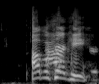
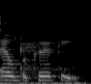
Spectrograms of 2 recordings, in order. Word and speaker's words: Albuquerque: Albuquerque. Thanks, Heather. Is it Albuquerque?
